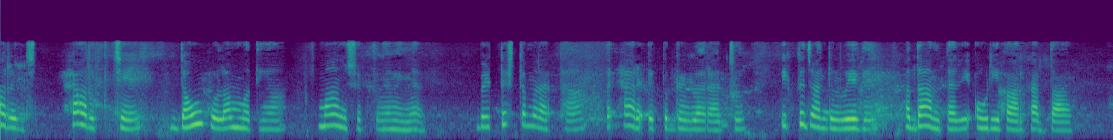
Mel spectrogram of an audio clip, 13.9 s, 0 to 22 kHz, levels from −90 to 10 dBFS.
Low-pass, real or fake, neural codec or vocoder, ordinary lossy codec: 7.2 kHz; fake; codec, 24 kHz, 0.9 kbps, WavTokenizer, medium speech release version 1; none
